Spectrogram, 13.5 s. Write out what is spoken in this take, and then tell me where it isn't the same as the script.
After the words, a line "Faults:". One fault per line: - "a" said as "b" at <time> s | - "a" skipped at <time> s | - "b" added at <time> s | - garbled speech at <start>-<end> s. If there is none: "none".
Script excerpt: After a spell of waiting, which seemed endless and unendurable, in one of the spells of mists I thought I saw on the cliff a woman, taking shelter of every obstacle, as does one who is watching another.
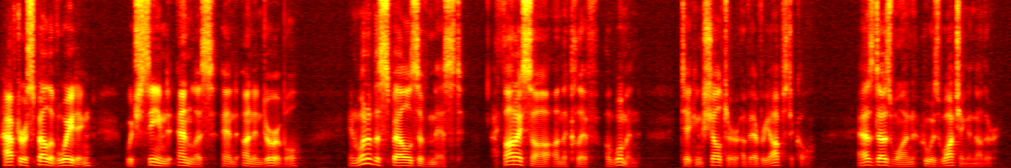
After a spell of waiting, which seemed endless and unendurable, in one of the spells of mist I thought I saw on the cliff a woman, taking shelter of every obstacle, as does one who is watching another.
Faults:
- "mists" said as "mist" at 5.7 s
